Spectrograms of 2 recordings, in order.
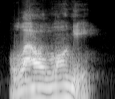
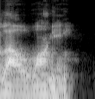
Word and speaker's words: Lao Longi: It's Lao, like in loud, but no D. So Lao. And then Long, Lao. Not short, Long. And then E, Lao Longi.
